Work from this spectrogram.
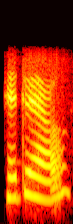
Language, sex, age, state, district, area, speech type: Assamese, female, 18-30, Assam, Sivasagar, rural, conversation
